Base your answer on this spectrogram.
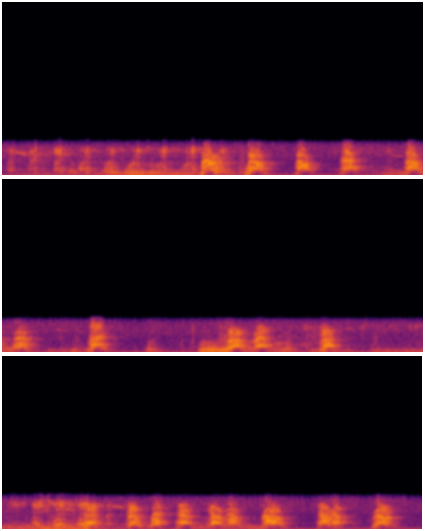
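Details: Fifty-day-old Malinois puppies at play with a laughing cat toy; choppy high yips and barks in quick volleys, some clustered, others spaced about half a second apart, with brief pauses between flurries.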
